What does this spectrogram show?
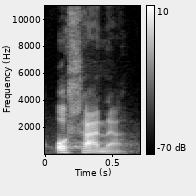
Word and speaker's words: Hosana: Transliteración quiere decir que es tal y como se pronuncia en hebreo. ¿Cómo se pronuncia en hebreo? Hosana.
